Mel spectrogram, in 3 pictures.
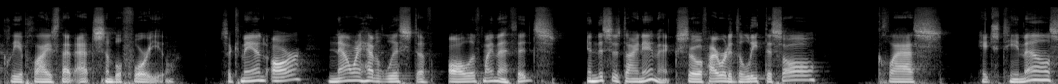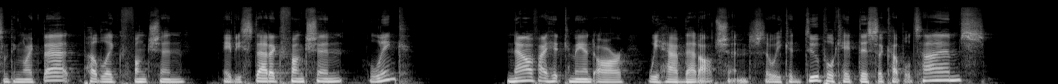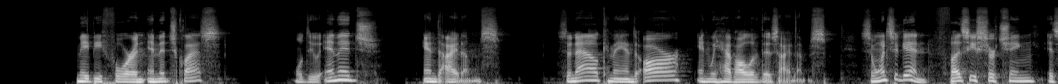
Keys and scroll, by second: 2.7 super+r, 15.9 super+s, 16.3 super+r, 20.7 super+c, 21.2 Return, 21.4 super+v, 21.6 Return, 21.7 super+v, 25.9 super+s, 27.5 super+r.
